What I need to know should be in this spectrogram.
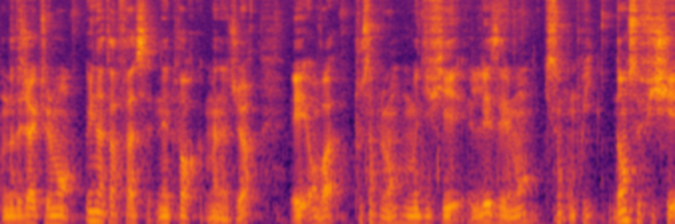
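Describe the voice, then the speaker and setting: Audible room echo surrounds a man's fairly low voice with vocal fry. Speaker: IT tutorial creator. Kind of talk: tutorial. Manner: casual, with frequent hesitations.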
